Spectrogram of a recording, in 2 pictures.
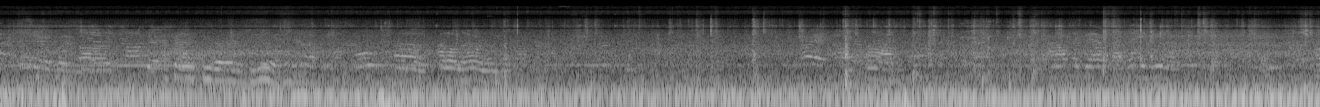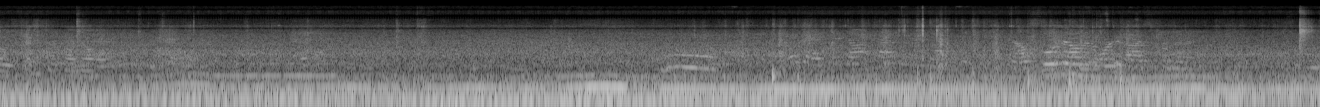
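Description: A horse's hooves thud on soft dirt at a canter.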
